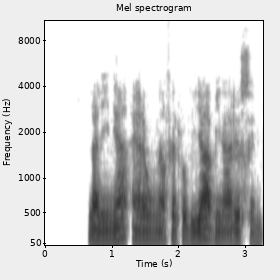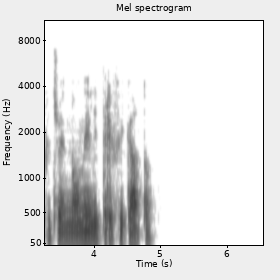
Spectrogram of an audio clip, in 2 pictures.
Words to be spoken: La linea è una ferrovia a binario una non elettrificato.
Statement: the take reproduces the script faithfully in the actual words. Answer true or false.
false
